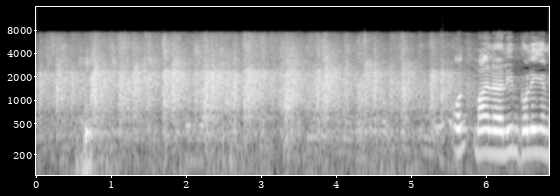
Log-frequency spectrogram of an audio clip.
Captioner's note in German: Beifall bei der CDU und dem BÜNDNIS 90/DIE GRÜNEN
